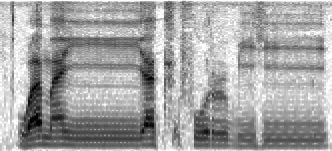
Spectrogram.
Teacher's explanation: Nun mati bertemu dengan ya, hukum dia idgham ma'al gunnah, dibaca masuk dengan dengung 2 harakat. Ra mati, sebelum dia ada huruf yang berbaris hadapan, ra dibaca tebal.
